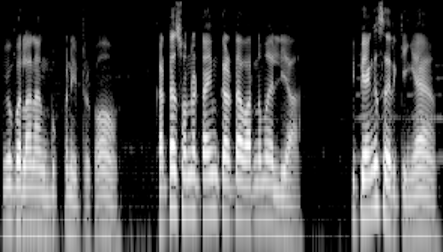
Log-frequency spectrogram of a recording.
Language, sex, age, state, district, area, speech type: Tamil, male, 30-45, Tamil Nadu, Tiruvannamalai, rural, spontaneous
